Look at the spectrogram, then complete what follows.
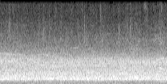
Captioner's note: crowd cheering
